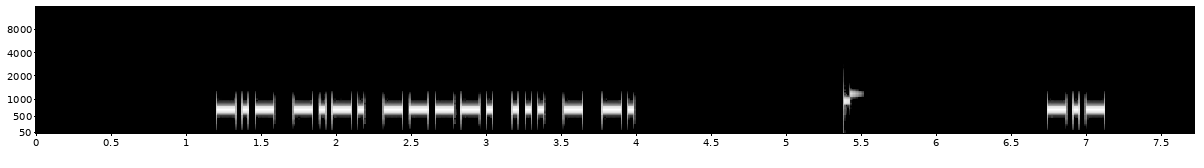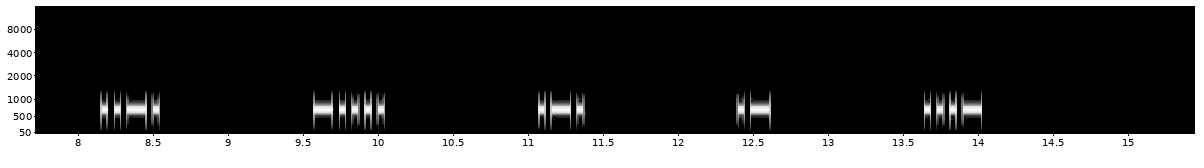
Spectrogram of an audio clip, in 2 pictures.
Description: Morse code, heard as a keyed tone, about 28 wpm, spaced as for 12 wpm, 700 Hz. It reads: KC9STN KF6RAV
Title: USA Call Signs - 6 Characters - 8x Character Spacing - 28wpm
